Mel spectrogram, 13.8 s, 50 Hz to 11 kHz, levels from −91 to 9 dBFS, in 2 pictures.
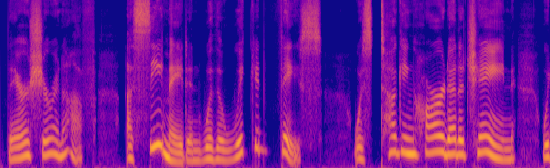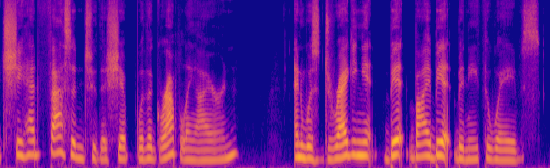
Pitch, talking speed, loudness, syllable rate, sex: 205 Hz, 160 wpm, -20 LUFS, 4.3 syllables/s, female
